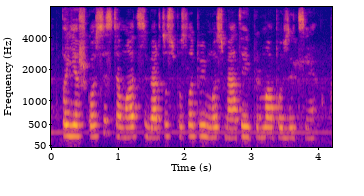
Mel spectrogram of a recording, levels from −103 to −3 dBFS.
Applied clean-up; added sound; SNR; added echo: none; none; none; none.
